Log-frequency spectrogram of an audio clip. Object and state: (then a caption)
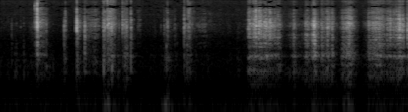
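Plastic VHS cassette tapped with fingernails. Fingernails tap and click along the tape-door edge and underside of a hollow black hard-plastic VHS video cassette. It makes a quick run of sharp, bright clicks with almost no ring and no low end, then denser scratchy tapping in the second half.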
